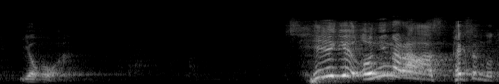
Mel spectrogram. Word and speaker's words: 여호와: 영어로도 여호와 할 수 있고, 근데 영어는 또 제호바라고 해놨대. 참 신의 이름을 너무나 정확하게 부르는 건 굉장히 중요한 겁니다. 그래서 여호와, 하는데 여호와, 그래서 여호와 정확한 발음으로 여러분도 부르시고, 그 뒤에다 하나님이라고 부르는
